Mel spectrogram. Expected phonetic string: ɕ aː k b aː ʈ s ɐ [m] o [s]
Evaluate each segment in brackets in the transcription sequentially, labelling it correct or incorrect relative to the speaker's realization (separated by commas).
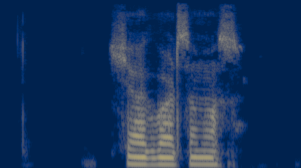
correct, correct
